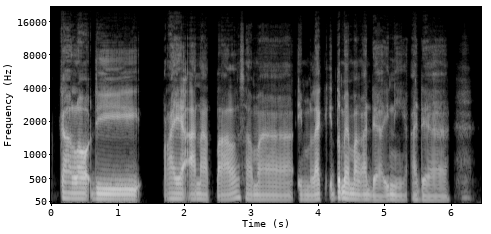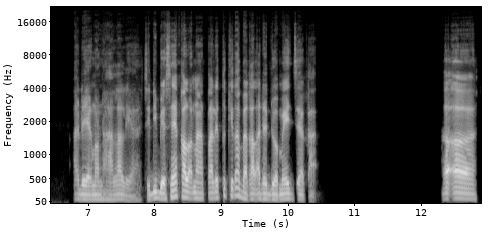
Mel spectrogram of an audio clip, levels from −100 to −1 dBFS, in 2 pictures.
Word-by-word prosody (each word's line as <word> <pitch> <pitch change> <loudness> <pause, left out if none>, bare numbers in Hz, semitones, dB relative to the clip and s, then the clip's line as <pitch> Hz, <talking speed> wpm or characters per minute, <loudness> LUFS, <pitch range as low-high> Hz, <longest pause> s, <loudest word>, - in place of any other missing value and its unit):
kalau 105 -1 +1
di 100 -1 0 0.9
perayaan 100 -1 -1
Natal 90 0 -5
sama 90 -6 -7 0.5
Imlek 90 +2 -3
itu 95 - 0
memang 100 -4 -1
ada 80 -4 -6
ini 85 -2 -6
ada 75 -2 -9 0.8
ada 95 -1 -3
yang 90 -1 +3
non 90 -1 -1
halal 90 +1 -2
ya 75 -2 -8
jadi 90 - -3
biasanya 130 +5 +5
kalau 125 -5 +6
Natal 110 +1 +2
itu 120 - -1
kita 155 +1 +1
bakal 105 -1 +4
ada 100 - +3
2 90 -1 +2
meja 100 0 +2
Kak. - - -6 1.9
Heeh, 105 -2 +6
95 Hz, 130 wpm, -24 LUFS, 90-105 Hz, 1.9 s, kalau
